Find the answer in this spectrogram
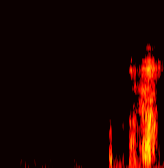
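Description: Near silence, then a small click and a man's short breathy vocal sound near the end, as he draws in to speak.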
